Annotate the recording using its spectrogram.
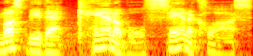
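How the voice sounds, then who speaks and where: Growling in a put-on character voice, a man speaks fairly slowly at a medium pitch. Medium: read story. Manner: gruff, commanding.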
